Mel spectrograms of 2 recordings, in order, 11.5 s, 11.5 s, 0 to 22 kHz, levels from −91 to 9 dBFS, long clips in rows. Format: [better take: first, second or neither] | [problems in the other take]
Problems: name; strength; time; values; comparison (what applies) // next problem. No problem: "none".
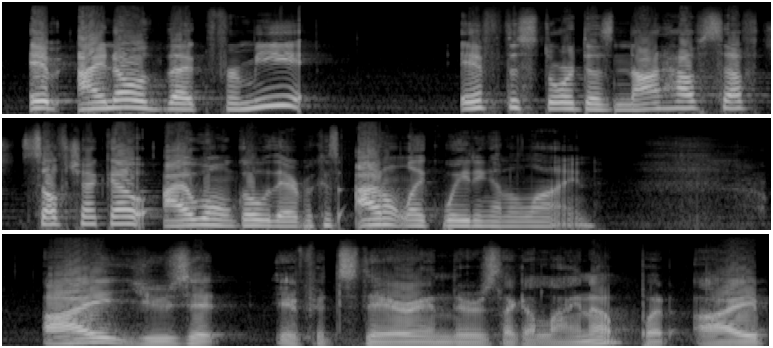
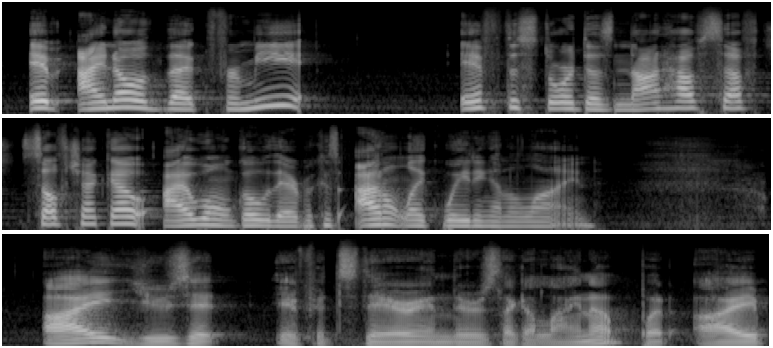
second | distortion; slight; 2% of the sound clipped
